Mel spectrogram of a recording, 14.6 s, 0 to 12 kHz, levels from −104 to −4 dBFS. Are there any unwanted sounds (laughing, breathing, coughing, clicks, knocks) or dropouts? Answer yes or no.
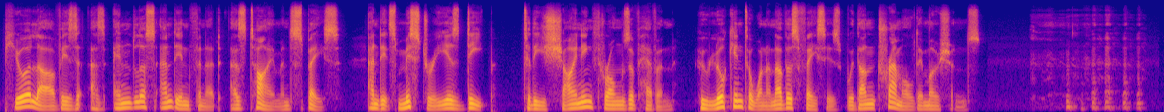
yes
